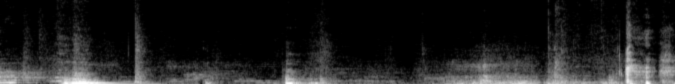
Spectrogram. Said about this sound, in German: Türe zu.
